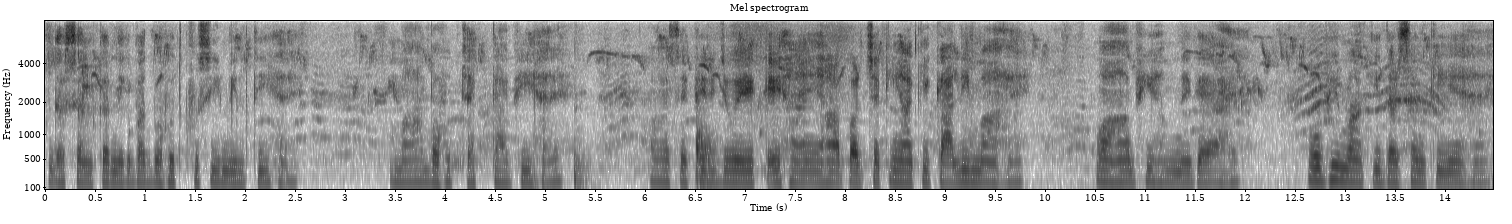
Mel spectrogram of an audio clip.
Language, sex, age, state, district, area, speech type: Hindi, female, 45-60, Uttar Pradesh, Chandauli, rural, spontaneous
